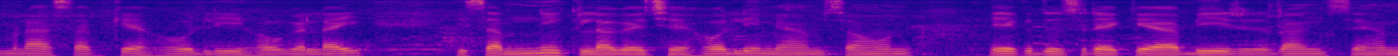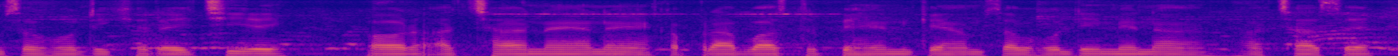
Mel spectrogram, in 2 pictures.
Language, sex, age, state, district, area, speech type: Maithili, male, 18-30, Bihar, Sitamarhi, urban, spontaneous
